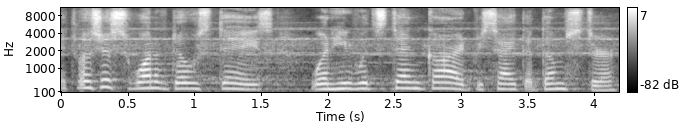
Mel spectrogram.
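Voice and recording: At a moderate pace, a woman speaks in a dark, mellow tone with a medium pitch and ordinary pitch variation.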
